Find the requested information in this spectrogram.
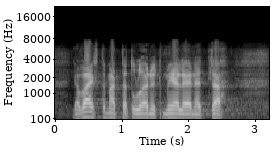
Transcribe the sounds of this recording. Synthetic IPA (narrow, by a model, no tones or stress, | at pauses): jɑʋæˑist̪æmæt̪ːæt̪uleːnyt̪mieleːnet̪ːæ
